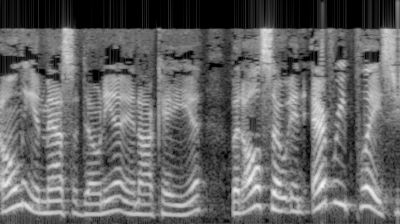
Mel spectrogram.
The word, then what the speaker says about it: Achaia: By the way, it's Achaia. If you were wondering if it was Achaia. It's not Achaia, it's Achaia. Okay? Look in the book. look in the Greek pronunciation book. And you'll see that that's why I keep calling it Achaia.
